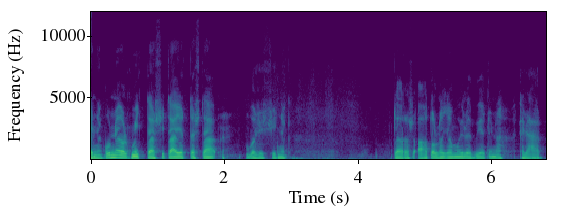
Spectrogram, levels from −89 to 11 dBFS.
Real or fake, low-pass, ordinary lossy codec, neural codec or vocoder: real; none; none; none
